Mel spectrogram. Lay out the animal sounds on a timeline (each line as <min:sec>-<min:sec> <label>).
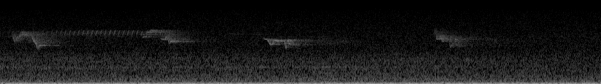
0:00.0-0:06.0 Red-eyed Vireo (Vireo olivaceus)
0:00.0-0:01.8 Pine Warbler (Setophaga pinus)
